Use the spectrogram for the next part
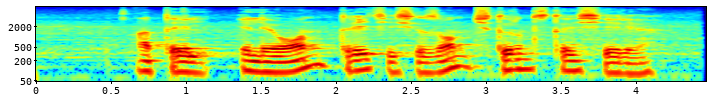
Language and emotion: Russian, neutral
